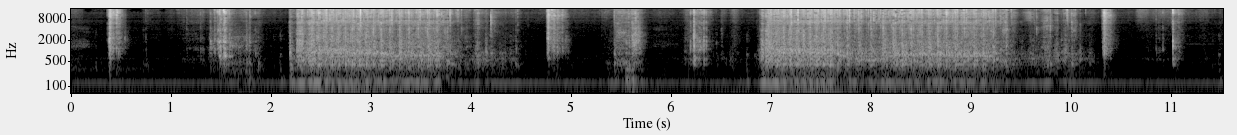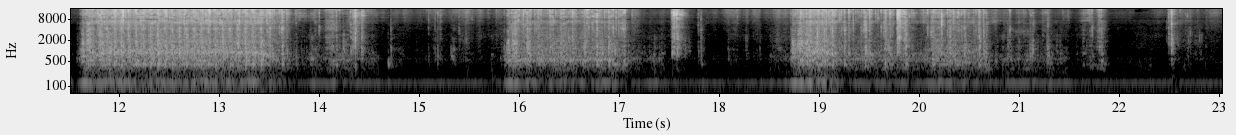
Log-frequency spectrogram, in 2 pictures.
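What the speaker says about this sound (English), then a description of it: "when I sew over this hanger loop, I also am going to go over it, back," A sewing machine stitches back and forth over the hanger loop of a Christmas stocking in several close, whirring runs of a few seconds each, separated by short quiet pauses.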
